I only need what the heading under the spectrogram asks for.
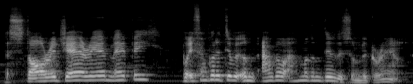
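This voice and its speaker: This livestreaming gamer talks fast in a high, animated voice as soft music plays in the background. He's got a head cold and sniffles while casually narrating his gameplay, musing aloud, and addressing viewers and his in-game pets.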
